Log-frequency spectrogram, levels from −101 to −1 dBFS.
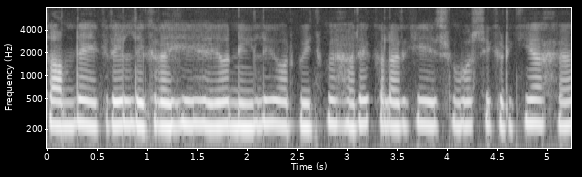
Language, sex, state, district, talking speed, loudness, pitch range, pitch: Hindi, female, Chhattisgarh, Sukma, 230 wpm, -15 LUFS, 225-240 Hz, 230 Hz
